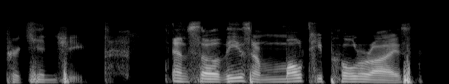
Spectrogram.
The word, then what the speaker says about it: Purkinje: sometimes they spell it k-i-n-j-e but it's still pronounced purkinje and so these are multi-polarized multipolar neurons it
